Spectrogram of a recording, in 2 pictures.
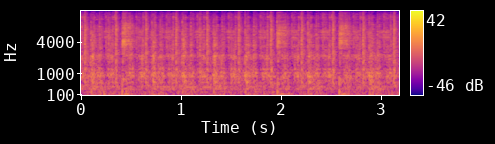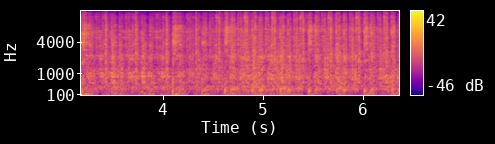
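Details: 1923 3.5 hp Emu (rebadged Hercules) engine, idle 20+ years, after oiling the sticking magneto and exhaust-valve mechanism: rapid, slightly uneven popping with sharp exhaust cracks and no knocks or grinding; it runs pretty well.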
